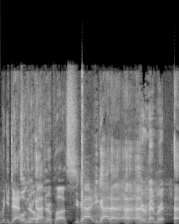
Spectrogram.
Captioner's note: laughter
